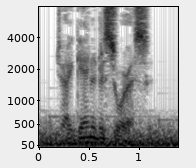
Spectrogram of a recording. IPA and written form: ˌdʒaɪɡəˌnoʊtəˈsɔːrəs (Giganotosaurus)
